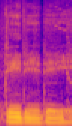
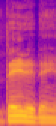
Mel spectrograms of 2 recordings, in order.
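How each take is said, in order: First: Each syllable is said with a 'dee' vowel. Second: Each syllable is said with a 'day' vowel. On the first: This is how it is said here. "we call it D D D here" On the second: This is how it is said in Japan. "they pronounce it as Day to Day in Japan"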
